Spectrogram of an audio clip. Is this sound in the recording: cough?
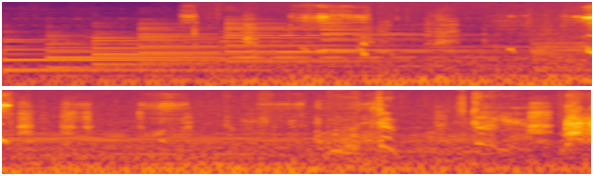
no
